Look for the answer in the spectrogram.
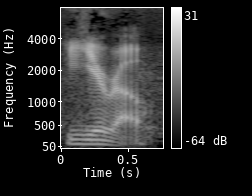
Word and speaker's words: gyro: The sandwich, the G-Y-R-O. And in there, they wrote a phonetic pronunciation of the word. And they spelled it all lowercase letters, Y-E-A-R hyphen O-H, Euro. And that's how they said it was pronounced.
